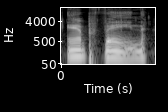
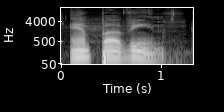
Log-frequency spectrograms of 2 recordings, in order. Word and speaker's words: Ampevene: ¶¶ All right, so that was Remethiou Ampeven, and I pronounced the name wrong earlier, you know, because I'd only ever seen it in writing, so I was pronouncing it Ampevene, but it's Ampevene, correct? – That's it.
